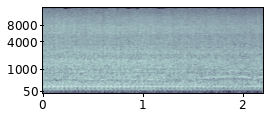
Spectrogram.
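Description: Engine of a truck-mounted excavator running steadily at idle, a constant low drone.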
